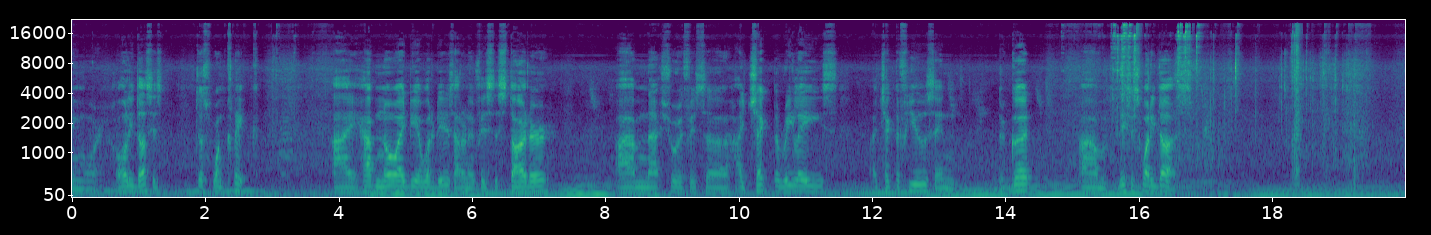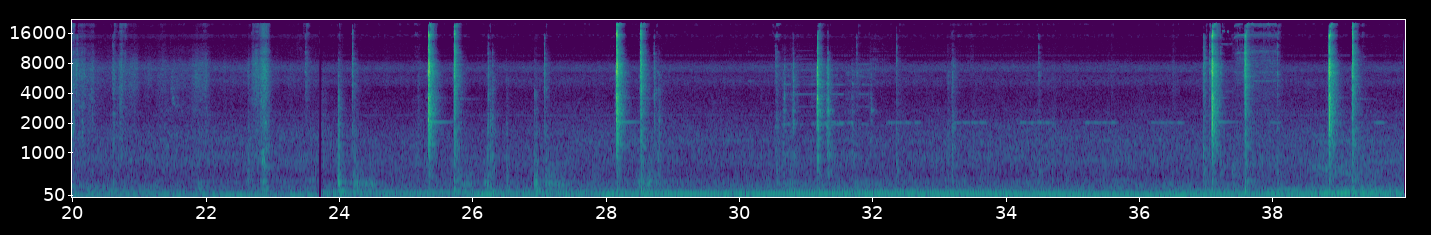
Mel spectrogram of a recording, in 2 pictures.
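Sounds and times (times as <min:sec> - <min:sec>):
faint repeating beep: 0:39.3 - 0:40.0.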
